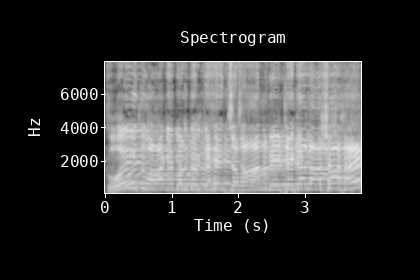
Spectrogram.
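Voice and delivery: loud, high drawn-out lament; anguished cry. Acted. Preacher to mourners over the young son's body, anguished cry. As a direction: cry it out to the whole gathering, slowing at the end.

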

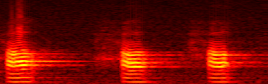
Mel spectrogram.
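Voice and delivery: ha pushed hard and loud from mid-throat; loud throaty ha. Shown as a demonstration. Teacher drilling the Arabic ha loudly. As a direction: breathe ha out forcefully. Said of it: "That's from the middle of the throat".

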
